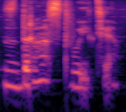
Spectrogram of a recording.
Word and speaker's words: Здравствуйте: That "в" in the middle is silent. You don't say Здравствуйте. You say Здравствуйте. Drop that "в" and you will instantly sound more natural.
